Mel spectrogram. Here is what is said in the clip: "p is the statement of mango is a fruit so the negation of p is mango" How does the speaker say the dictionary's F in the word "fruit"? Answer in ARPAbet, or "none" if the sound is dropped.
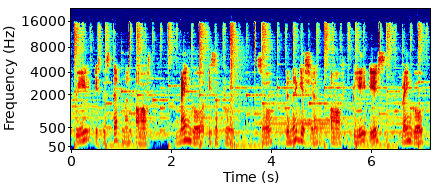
P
